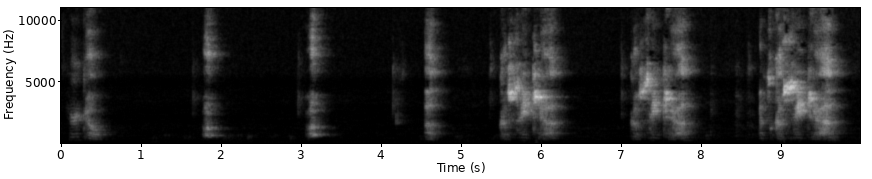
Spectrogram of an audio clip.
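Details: Pet African grey parrot in a Texas home imitating other animals, a series of short raspy bursts repeated roughly every one to two seconds, growing louder and noisier toward the end, in a quiet room.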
